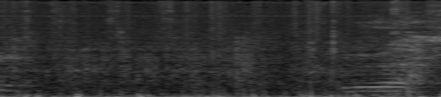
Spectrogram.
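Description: Harness-mounted action camera jostling on a running dog: a steady low rumble of handling noise with irregular thumps from its footfalls. A brief voice sounds near the end.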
